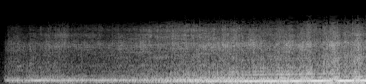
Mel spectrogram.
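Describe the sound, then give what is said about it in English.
Vintage racing car engines, with a Sunbeam taking the lead, roar loudly in a continuous, rough drone that swells over a few seconds at the French Grand Prix in Lyon, with no voices. “As expected, a Sunbeam takes the lead. They are the fastest cars here today.”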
